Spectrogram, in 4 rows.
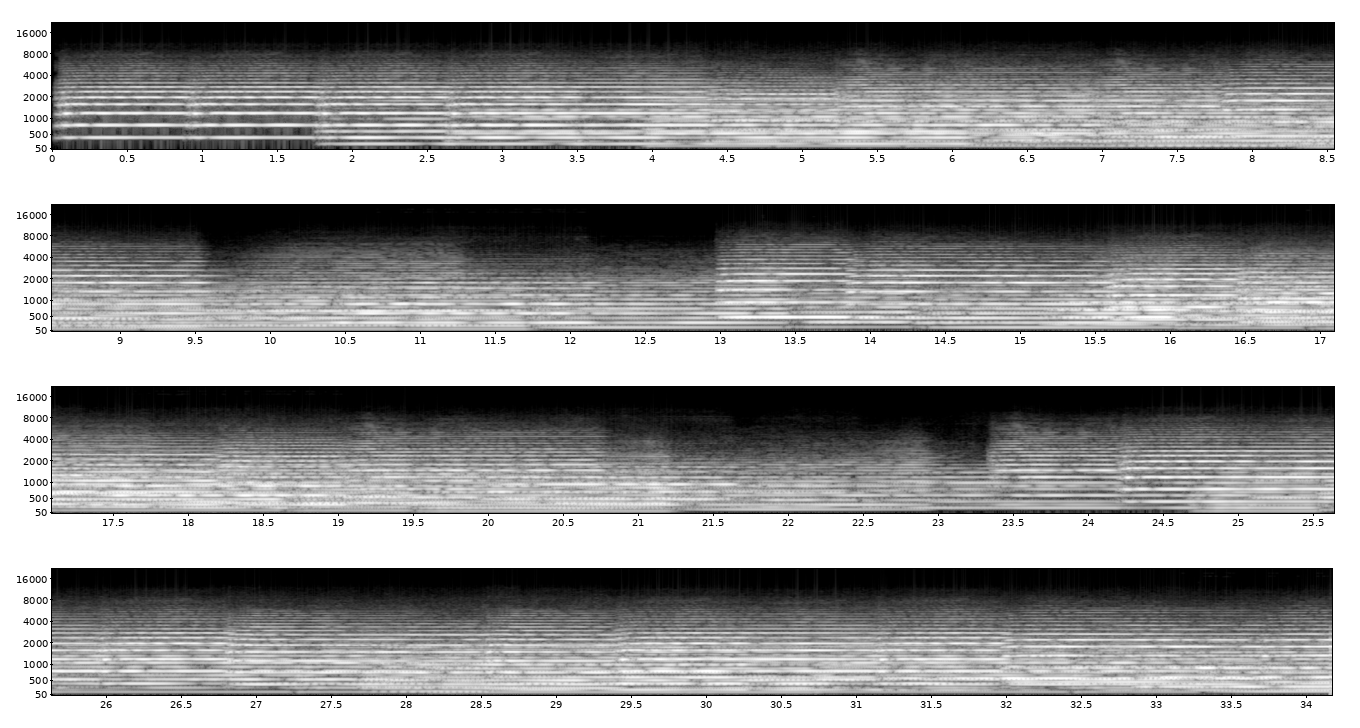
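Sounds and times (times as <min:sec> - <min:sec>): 
brass section: 0:00.0 - 0:34.1.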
